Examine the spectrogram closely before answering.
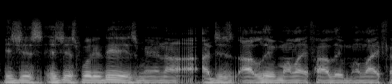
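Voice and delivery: usual speaking voice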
